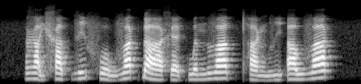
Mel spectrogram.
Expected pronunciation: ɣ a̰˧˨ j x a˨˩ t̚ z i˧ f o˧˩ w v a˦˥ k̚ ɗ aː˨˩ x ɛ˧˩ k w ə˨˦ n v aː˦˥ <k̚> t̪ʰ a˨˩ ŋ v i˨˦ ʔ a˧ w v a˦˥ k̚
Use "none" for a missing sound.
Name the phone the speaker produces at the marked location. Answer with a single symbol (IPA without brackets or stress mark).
t̚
